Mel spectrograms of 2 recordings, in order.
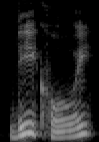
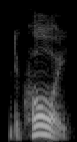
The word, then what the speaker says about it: decoy: has two pronunciations so either you stress the first syllable and you say decoy or you stress the second cerebellum and say decoy decoy the koi word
